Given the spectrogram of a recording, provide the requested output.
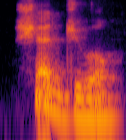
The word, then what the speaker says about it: schedule: and a yeah yeah shed jewel shed jewel versus dead Joel schedule I wouldn't recommend using the British pronunciation if you're working on an American accent or if you're speaking with North Americans because it'll sound quite different than the rest of what you're saying so going for schedule or schedule can be helpful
